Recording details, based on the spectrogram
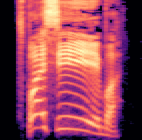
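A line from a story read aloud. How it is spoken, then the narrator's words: Cheerful shepherd's shout. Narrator (Russian): жизнерадостно крикнул пастух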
